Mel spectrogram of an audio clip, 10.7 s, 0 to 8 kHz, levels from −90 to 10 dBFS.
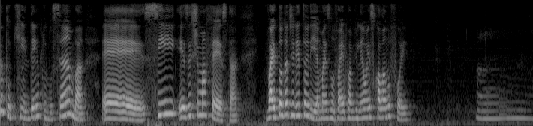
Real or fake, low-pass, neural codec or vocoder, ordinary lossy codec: real; 7.2 kHz; none; none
